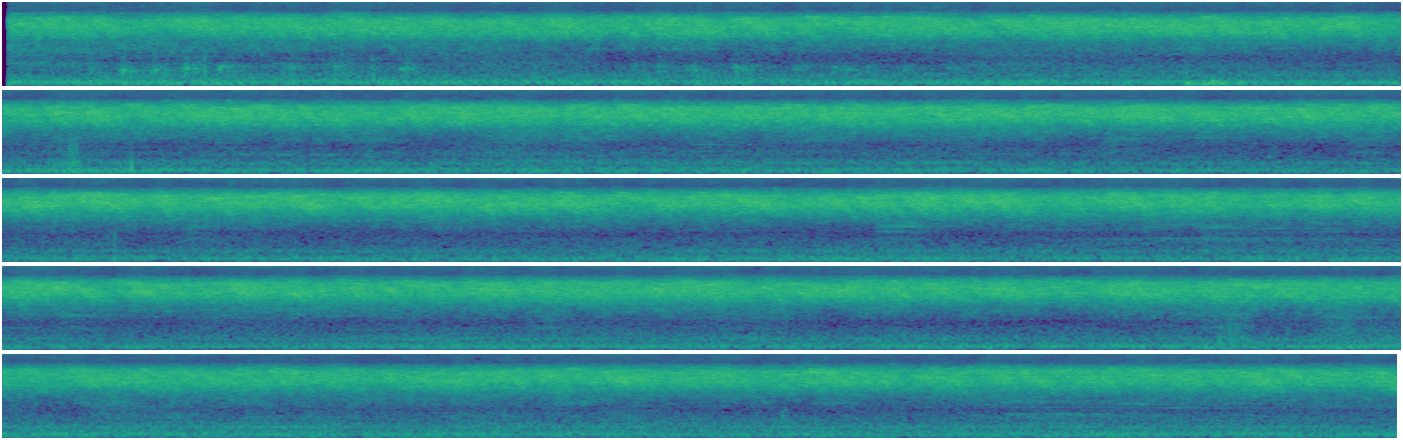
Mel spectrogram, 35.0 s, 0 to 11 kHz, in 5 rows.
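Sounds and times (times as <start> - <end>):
many small birds chirping: 0.0 - 34.9.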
